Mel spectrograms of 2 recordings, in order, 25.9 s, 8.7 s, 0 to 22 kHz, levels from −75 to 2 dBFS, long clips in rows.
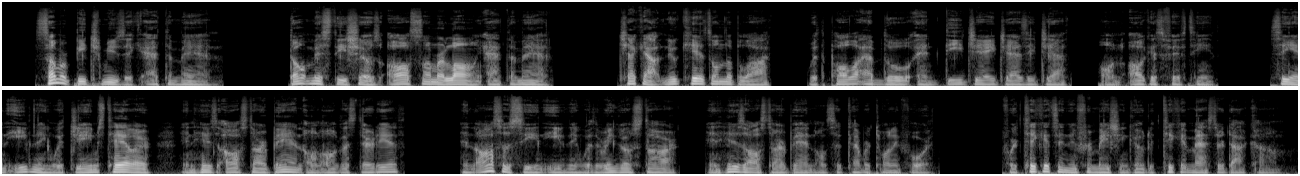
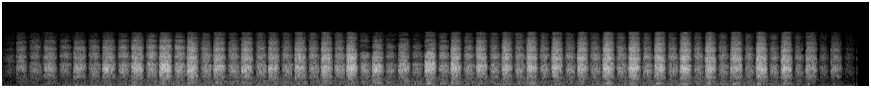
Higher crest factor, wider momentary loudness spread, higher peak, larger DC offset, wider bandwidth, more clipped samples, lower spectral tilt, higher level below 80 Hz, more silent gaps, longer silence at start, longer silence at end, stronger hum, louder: about the same, 22 dB vs 20 dB; first, 14 LU vs 11 LU; about the same, 0 dBFS vs -2 dBFS; second, under 0.1% vs 0.2%; first, 17 kHz vs 5.2 kHz; neither; first, -5.5 dB/octave vs 0 dB/octave; first, -36 dBFS vs -50 dBFS; first, 2.21-2.86 s, 5.52-6.15 s, 7.70-8.05 s, 10.69-10.96 s, 12.16-12.68 s, 16.98-17.54 s, 19.74-19.99 s, 22.35-22.96 s vs none; first, 0.35 s vs 0.05 s; about the same, 0.1 s vs 0.2 s; neither; second, -24 LUFS vs -21 LUFS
